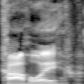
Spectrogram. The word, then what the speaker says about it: Kahoy: So it's pronounced Kahoy.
